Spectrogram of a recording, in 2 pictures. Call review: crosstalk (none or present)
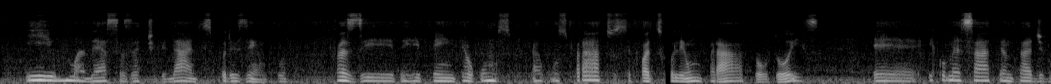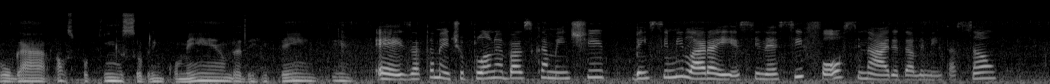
none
